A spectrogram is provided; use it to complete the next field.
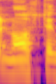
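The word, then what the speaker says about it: gnostic: दिया नॉन स्टिक Bhim G एन ओ एस टी आई सी घी जो है वह साइलेंट रहता नॉन स्टिक बन जाता है उसको हिंदी में कर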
